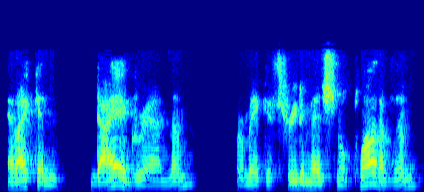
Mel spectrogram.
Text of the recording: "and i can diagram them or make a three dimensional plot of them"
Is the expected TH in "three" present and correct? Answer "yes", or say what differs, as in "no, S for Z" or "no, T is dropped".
yes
